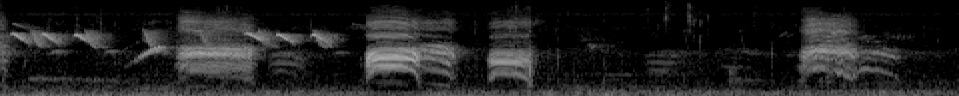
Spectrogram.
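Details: Crows fighting for food give four harsh, hoarse caws spread over six seconds, each rising then falling, after a run of thin chirps from small birds at the start and a steady low hum underneath.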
